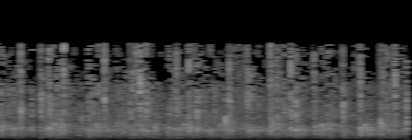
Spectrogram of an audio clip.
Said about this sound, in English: Let's give them a clap as they come up.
